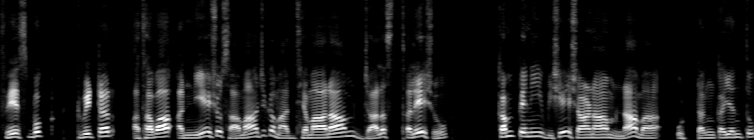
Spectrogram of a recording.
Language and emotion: Sanskrit, neutral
